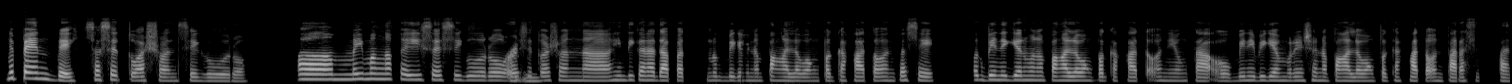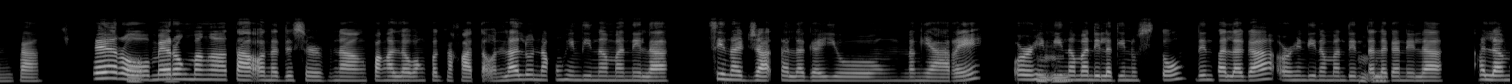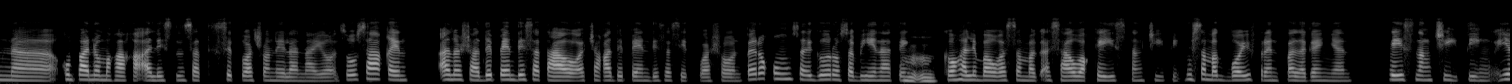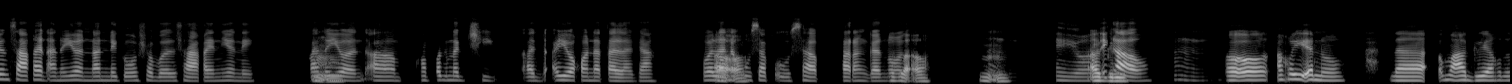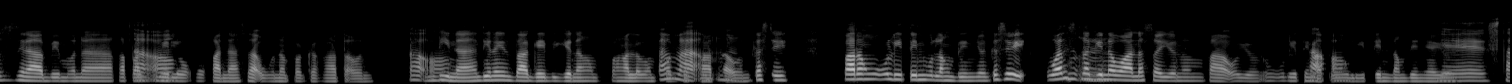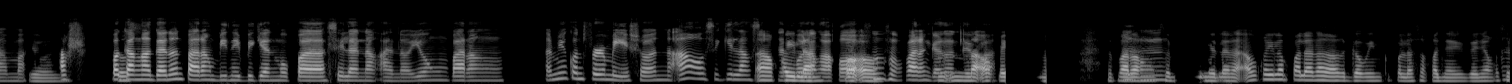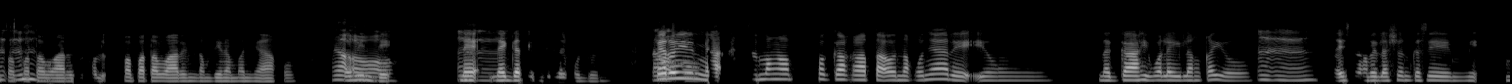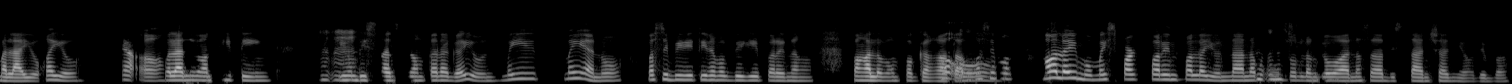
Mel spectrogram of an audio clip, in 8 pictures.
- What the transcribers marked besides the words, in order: chuckle; tapping; other background noise
- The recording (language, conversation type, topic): Filipino, unstructured, Ano ang palagay mo tungkol sa pagbibigay ng pangalawang pagkakataon?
